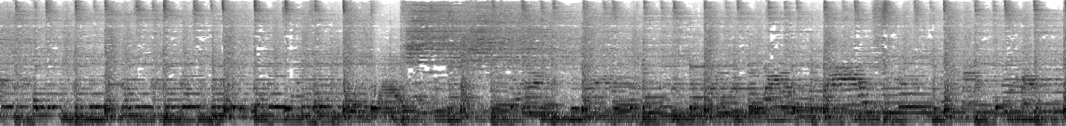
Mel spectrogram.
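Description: Live blues band playing: electric guitar, bass guitar and drum kit, with a steady beat.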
